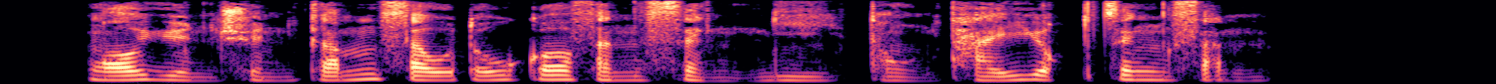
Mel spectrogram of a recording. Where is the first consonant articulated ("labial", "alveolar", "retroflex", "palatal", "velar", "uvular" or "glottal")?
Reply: velar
